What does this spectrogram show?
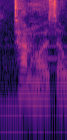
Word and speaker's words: Tannhauser: what's your name Tannhauser we'd pronounce it tan Wazza with an armload German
